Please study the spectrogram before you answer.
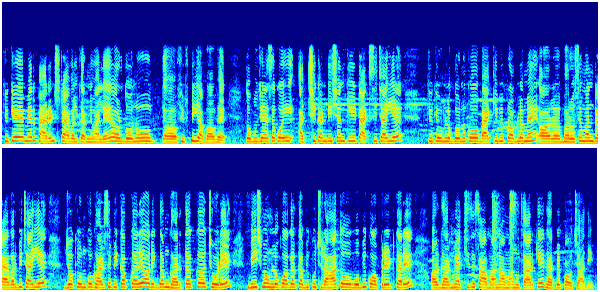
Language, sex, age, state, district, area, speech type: Urdu, female, 30-45, Maharashtra, Nashik, rural, spontaneous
